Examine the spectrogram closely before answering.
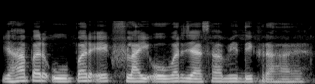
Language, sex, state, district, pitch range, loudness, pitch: Hindi, male, Uttar Pradesh, Lucknow, 130-150 Hz, -18 LUFS, 140 Hz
